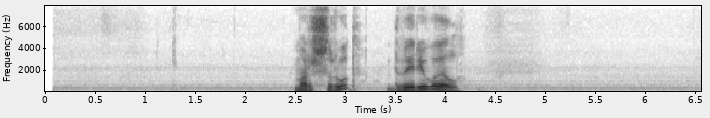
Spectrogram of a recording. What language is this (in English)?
Russian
